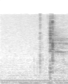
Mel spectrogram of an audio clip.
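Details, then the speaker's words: A Diskus dry powder inhaler is opened by pushing the thumb grip away until it clicks, exposing the mouthpiece: a single sharp plastic click. "now you use that indentation for your right thumb you push it away from you till it clicks"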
